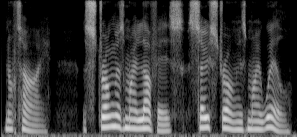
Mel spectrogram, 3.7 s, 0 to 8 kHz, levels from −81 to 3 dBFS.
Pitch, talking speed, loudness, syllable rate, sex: 180 Hz, 210 wpm, -17 LUFS, 4.1 syllables/s, female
